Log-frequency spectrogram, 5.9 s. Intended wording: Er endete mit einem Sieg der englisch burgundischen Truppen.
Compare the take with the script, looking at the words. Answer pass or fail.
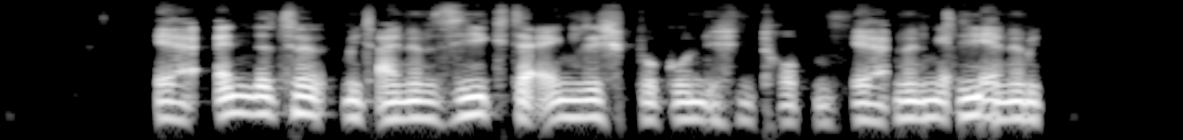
fail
